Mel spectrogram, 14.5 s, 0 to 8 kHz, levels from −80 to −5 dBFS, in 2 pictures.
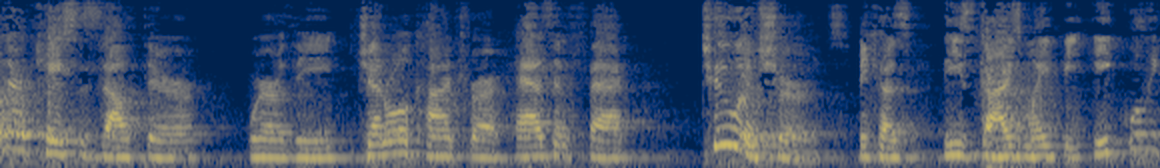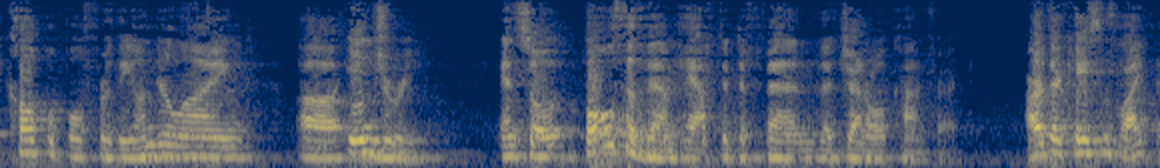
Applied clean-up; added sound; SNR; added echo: none; none; none; none.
